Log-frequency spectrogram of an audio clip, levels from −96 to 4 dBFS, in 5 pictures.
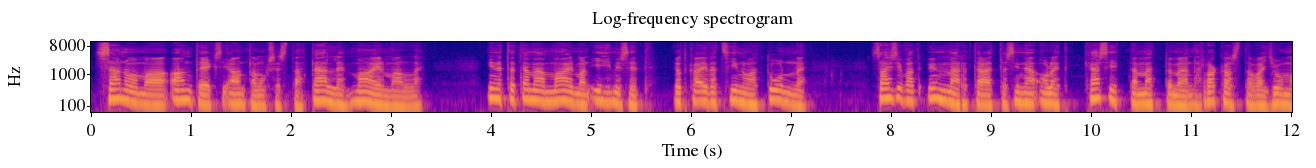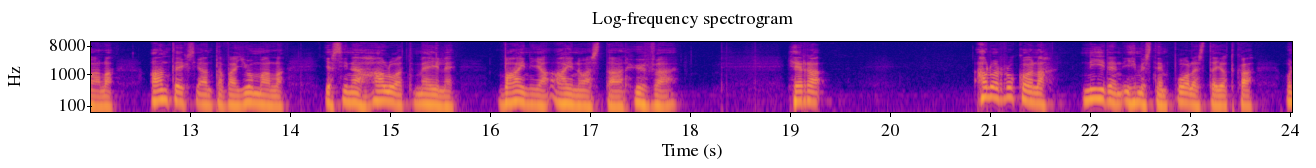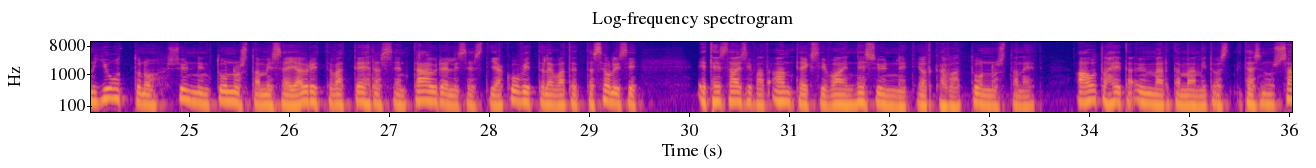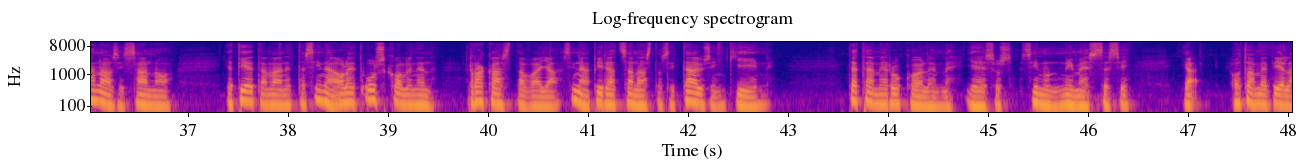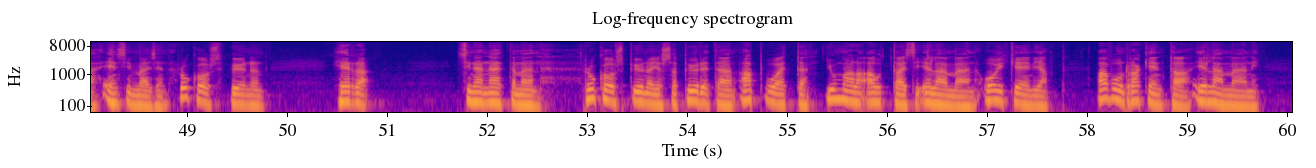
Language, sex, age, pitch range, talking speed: Finnish, male, 50-69, 115-145 Hz, 110 wpm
